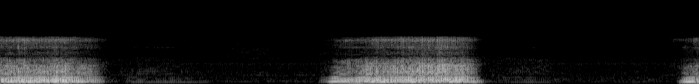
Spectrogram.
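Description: Loud rattling snores on each breath in, roughly every three seconds, with quiet breaths out between.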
